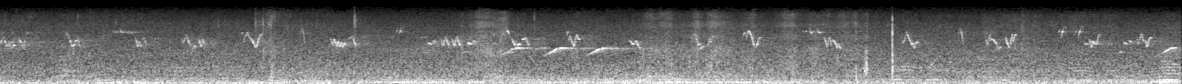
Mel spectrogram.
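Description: Faint birdsong: several birds chirping and calling, with a short phrase of three rising notes repeated twice, over a low steady hum. A single sharp click sounds partway through.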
